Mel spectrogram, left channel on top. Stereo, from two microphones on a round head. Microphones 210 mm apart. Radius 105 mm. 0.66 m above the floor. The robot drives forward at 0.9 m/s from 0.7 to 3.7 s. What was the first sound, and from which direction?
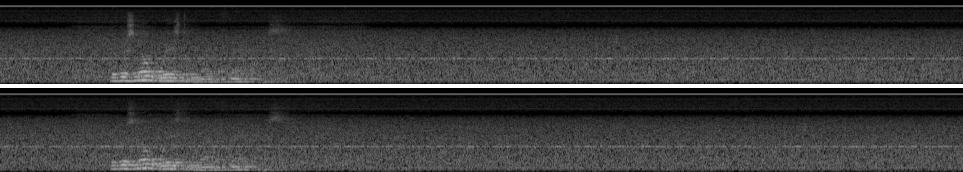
A man speaking, 20° left (ahead or behind).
